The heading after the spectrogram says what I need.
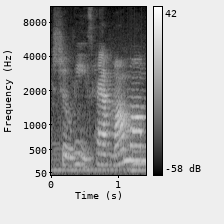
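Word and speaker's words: She'Lise: Half Sheila, half Elise. Shalise. And when he told me that, I just fell in love with that name. And it's spelled S-H-E apostrophe capital L-I-S-E. So half of Sheila, half of Elise.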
